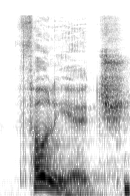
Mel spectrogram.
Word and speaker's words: foliage: Foliage, it's a noun with three syllables. Stress the first syllable.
